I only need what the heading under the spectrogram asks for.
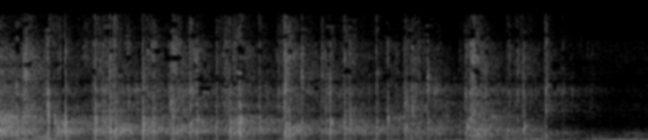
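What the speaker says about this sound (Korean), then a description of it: "힘찬 박수로 모시겠습니다" Audience at a press meeting clapping, a dense burst of applause from many hands that stays steady and close, then thins out toward the end.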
